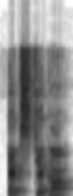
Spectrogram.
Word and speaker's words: Exchequer: Exchequer. Exchequer is spelled EXCHEQUAR.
